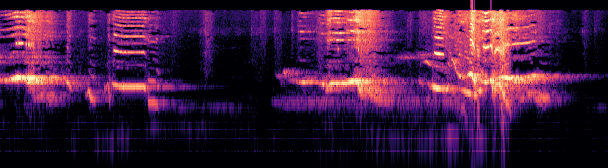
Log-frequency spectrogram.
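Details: Energetic Sumbawa black-naped oriole, a big-bodied form, delivering rich whistled phrases that dip and slide, one sharp burst then a longer run of ringing fluty notes after a brief silence.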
